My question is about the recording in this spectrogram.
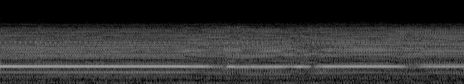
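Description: Cordless electric dog clippers running with a steady whine while trimming the fur on a dog's hind paw.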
